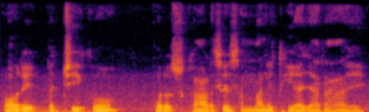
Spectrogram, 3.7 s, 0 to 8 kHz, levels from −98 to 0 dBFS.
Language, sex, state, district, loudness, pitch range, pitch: Hindi, male, Bihar, Jahanabad, -19 LUFS, 95-105 Hz, 105 Hz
